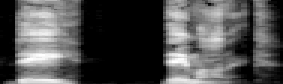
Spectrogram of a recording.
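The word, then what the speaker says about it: daemonic: Richard Wright's not demonic it may be day demonic because the spelling of the word is dae mo n IC genius of richard wright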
